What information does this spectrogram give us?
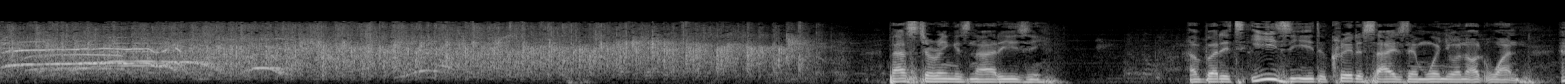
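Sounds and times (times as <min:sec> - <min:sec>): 
high whoops: 0:00.0 - 0:03.1, 0:04.0 - 0:04.8
audience applauding for pastors at a church gathering: 0:00.0 - 0:08.6
speech: 0:08.9 - 0:10.7, 0:11.9 - 0:15.6.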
